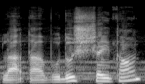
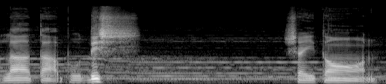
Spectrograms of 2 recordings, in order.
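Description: First: The verb ends in a 'u' sound before shaitan. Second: The verb ends in an 'i' sound before shaitan. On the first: It states that the action is not being done. "means you are not worshipping shaitan" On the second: It is a command not to do it. "we bring in the sound of kasra"

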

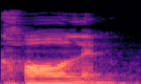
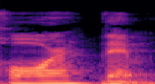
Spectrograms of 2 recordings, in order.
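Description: First: The word 'them' is reduced to 'em'. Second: The word 'them' is said in full. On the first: "อาจจะออกเสียงยากก็เป็น" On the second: "มันมาจากคำว่า"

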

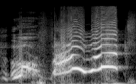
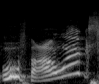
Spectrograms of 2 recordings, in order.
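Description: First: The voice falls at the end. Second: The voice rises at the end. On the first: "like I was seeing pyrotechnics for the first time every time" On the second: "And then I asked it like a question"

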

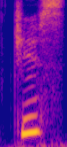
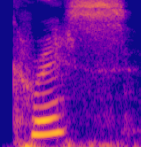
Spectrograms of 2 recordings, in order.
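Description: First: The word begins with a 'ch' sound. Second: The word begins with a 'k' sound. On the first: The speaker calls it wrong. "Mình không đọc là chis nha các bạn" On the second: The speaker calls it right. "C và H chúng ta không đọc là âm chờ mà mình đọc là âm cờ"

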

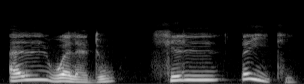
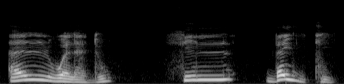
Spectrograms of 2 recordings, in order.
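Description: Both takes have the same delivery.

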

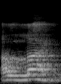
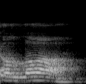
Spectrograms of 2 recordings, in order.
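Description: First: The vowel after the l is short. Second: The vowel after the l is lengthened. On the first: The speaker calls it wrong. "değil" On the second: The speaker calls it right. "Böyle uzatma var"

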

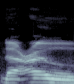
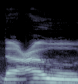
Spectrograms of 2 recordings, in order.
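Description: No difference in how they are said.

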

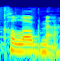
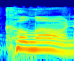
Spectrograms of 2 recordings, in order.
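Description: First: A hard G sound is pronounced in the word. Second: No G sound is pronounced in the word. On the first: The speaker calls it wrong. "you don't really say the G. It's not cologne" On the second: The speaker calls it right. "It's cologne"

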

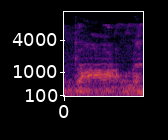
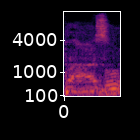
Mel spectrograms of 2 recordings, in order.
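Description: First: The name is said with French pronunciation. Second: The name is said with German pronunciation. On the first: "Baal is the French pronunciation" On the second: "Basel the German"

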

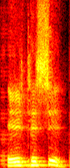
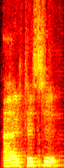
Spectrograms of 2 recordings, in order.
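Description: First: The first E is closed. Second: The first E is open. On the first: "kapalı" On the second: "açık"

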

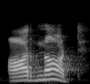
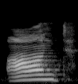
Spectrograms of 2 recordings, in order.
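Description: First: It is said as two full words. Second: It is said as one contracted syllable.

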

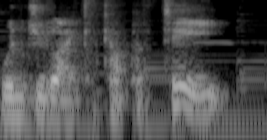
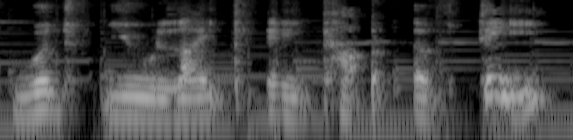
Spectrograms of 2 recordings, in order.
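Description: First: The words are said quickly and run together. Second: The words are said slowly and kept separate. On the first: "If we say that quickly" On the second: "instead of the"

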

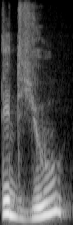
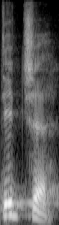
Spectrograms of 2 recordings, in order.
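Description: First: Both words are pronounced fully and separately. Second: The words merge quickly into one contracted form. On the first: "da sagen die Leute nicht did you" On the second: "sondern did you ... wir kontrahieren so diese Wörter und die werden dann schnell ausgesprochen"

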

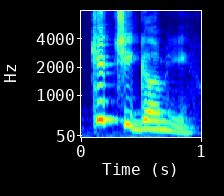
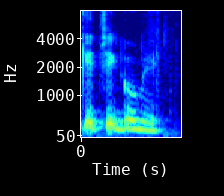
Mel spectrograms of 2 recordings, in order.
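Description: First: The word begins with a hard K sound. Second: The word begins with a G sound. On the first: This is the library's misspelled version of the name. The speaker calls it wrong. "a library that calls itself Kitchigami, like kitsch" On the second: This is the intended Ojibwe name meaning great sea. The speaker calls it right. "they mean to say Kitchigami"

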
